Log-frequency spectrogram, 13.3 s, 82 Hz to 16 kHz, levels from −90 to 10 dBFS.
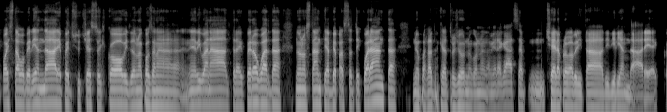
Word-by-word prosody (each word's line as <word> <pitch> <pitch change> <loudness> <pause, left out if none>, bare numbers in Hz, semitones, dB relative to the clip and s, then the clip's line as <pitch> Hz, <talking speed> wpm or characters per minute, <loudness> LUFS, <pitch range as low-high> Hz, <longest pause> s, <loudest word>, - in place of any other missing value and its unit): poi 130 +1 0
stavo 125 -1 0
per 120 -1 +1
riandare, 125 0 +4
poi 125 - -1
è - - -15
successo 115 +2 -4
il 115 0 -9
Covid, 120 -2 +2
da 115 +1 -1
una 115 0 -1
cosa, 115 0 -1
ehm, - - -1
na 110 -1 -4
ne 115 - -3
arriva 120 +1 +1
un'altra, 120 -1 +1
però 130 +4 +2
guarda, 120 -2 +3 0.2
nonostante 125 0 0
abbia 115 - +2
passato - - -5
i 115 - -8
40, 135 -2 +3 0.3
ne 105 - -5
ho - - -5
parlato 110 0 -3
anche 110 - -8
l'altro 105 0 -4
giorno 105 0 -4
con 100 0 -7
la 105 -1 -9
mia 105 +1 -9
ragazza, 110 -1 -4
mhmm, 105 0 -9
c'è 110 - +4
la 110 -1 +3
probabilità 105 -1 +2
di 100 0 -6
di 105 +1 0
riandare 100 -1 +1
ecco. - - -16
115 Hz, 190 wpm, -25 LUFS, 105-120 Hz, 0.3 s, riandare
